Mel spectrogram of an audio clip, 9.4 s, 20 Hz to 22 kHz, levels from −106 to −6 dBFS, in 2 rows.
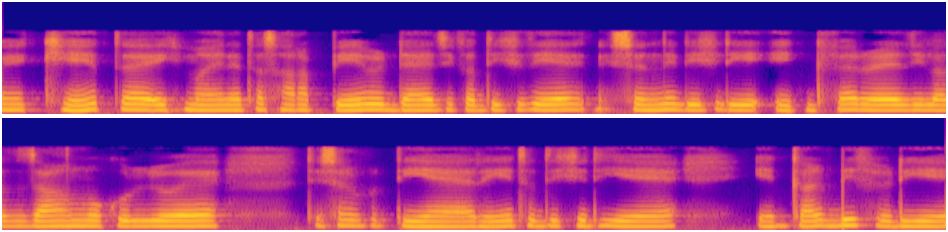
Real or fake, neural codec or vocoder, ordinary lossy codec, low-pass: fake; codec, 24 kHz, 0.9 kbps, WavTokenizer, large speech release; none; 7.2 kHz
